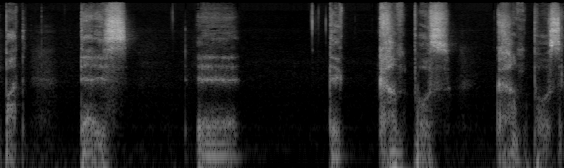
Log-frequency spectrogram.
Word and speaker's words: Krampus: Krampus, again, the stronger R sound, right? The like really cold, like French R sound.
